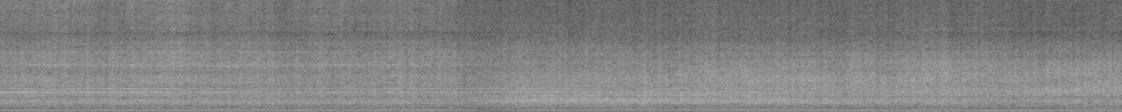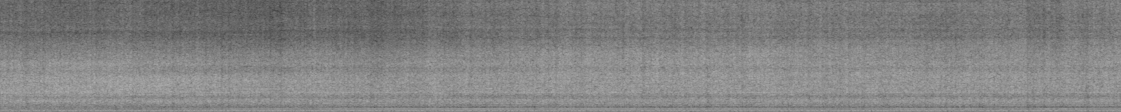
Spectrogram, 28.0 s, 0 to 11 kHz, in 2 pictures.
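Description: New Holland CX8.70 combine harvester running steadily while threshing wheat: a constant engine hum with a thin whine from the threshing machinery. There is a brief dip about six seconds in, after which the low hum is stronger.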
